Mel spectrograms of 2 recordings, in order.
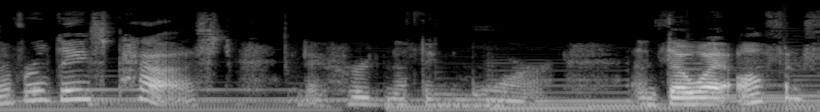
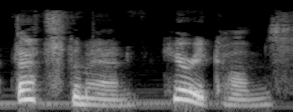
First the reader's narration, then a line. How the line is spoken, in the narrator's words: cried the foremost one, whom I recognized as the lawyer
